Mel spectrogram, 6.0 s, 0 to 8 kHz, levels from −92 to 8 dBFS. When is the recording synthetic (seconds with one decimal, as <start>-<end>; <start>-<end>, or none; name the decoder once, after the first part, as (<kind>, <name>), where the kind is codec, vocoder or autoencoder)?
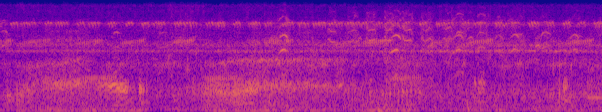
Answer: none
